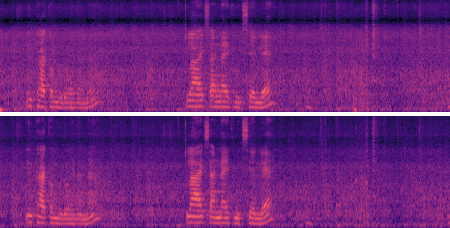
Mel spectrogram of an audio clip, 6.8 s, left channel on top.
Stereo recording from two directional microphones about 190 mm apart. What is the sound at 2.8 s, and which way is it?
Speech, 60° right (ahead or behind).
